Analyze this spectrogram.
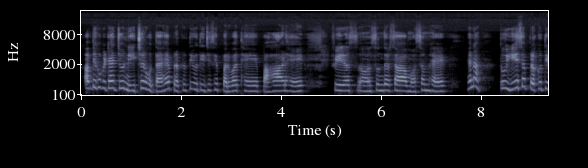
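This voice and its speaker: Patient woman teacher reading aloud. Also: a little high. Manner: slow repetitive model reading with stressed words. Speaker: schoolteacher. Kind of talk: classroom lesson for children.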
